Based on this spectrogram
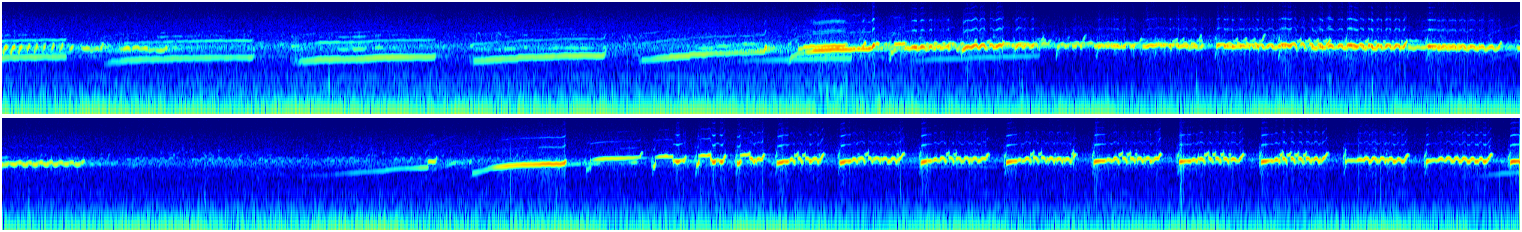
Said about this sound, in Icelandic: hann nefndi líka spóan, heyrum hann vella.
